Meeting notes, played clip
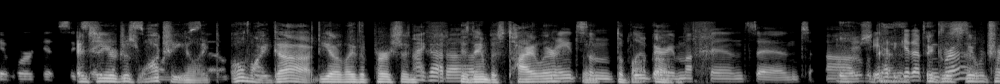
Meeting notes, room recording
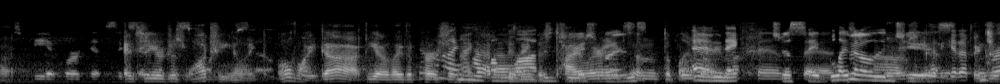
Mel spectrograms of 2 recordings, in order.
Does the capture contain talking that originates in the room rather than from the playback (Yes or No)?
Yes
